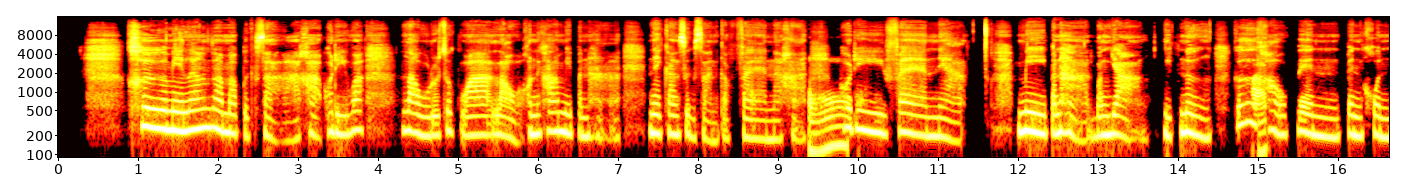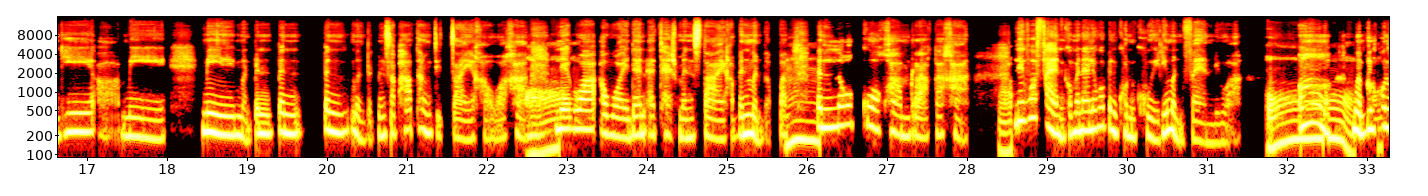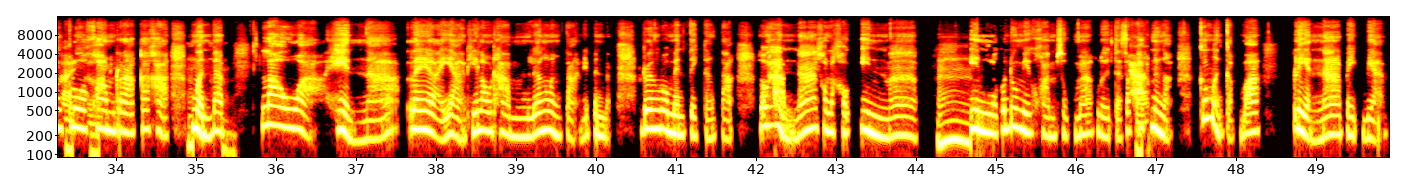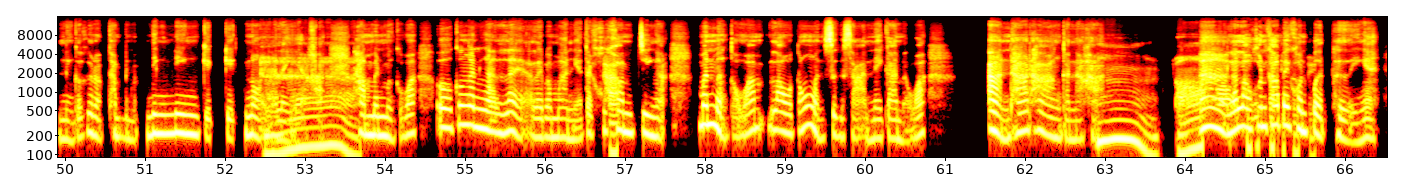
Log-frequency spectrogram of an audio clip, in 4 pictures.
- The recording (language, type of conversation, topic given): Thai, advice, ฉันควรสื่อสารกับแฟนอย่างไรเมื่อมีความขัดแย้งเพื่อแก้ไขอย่างสร้างสรรค์?
- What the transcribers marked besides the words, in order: tsk; in English: "avoidant attachment style"; lip smack; drawn out: "อา"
